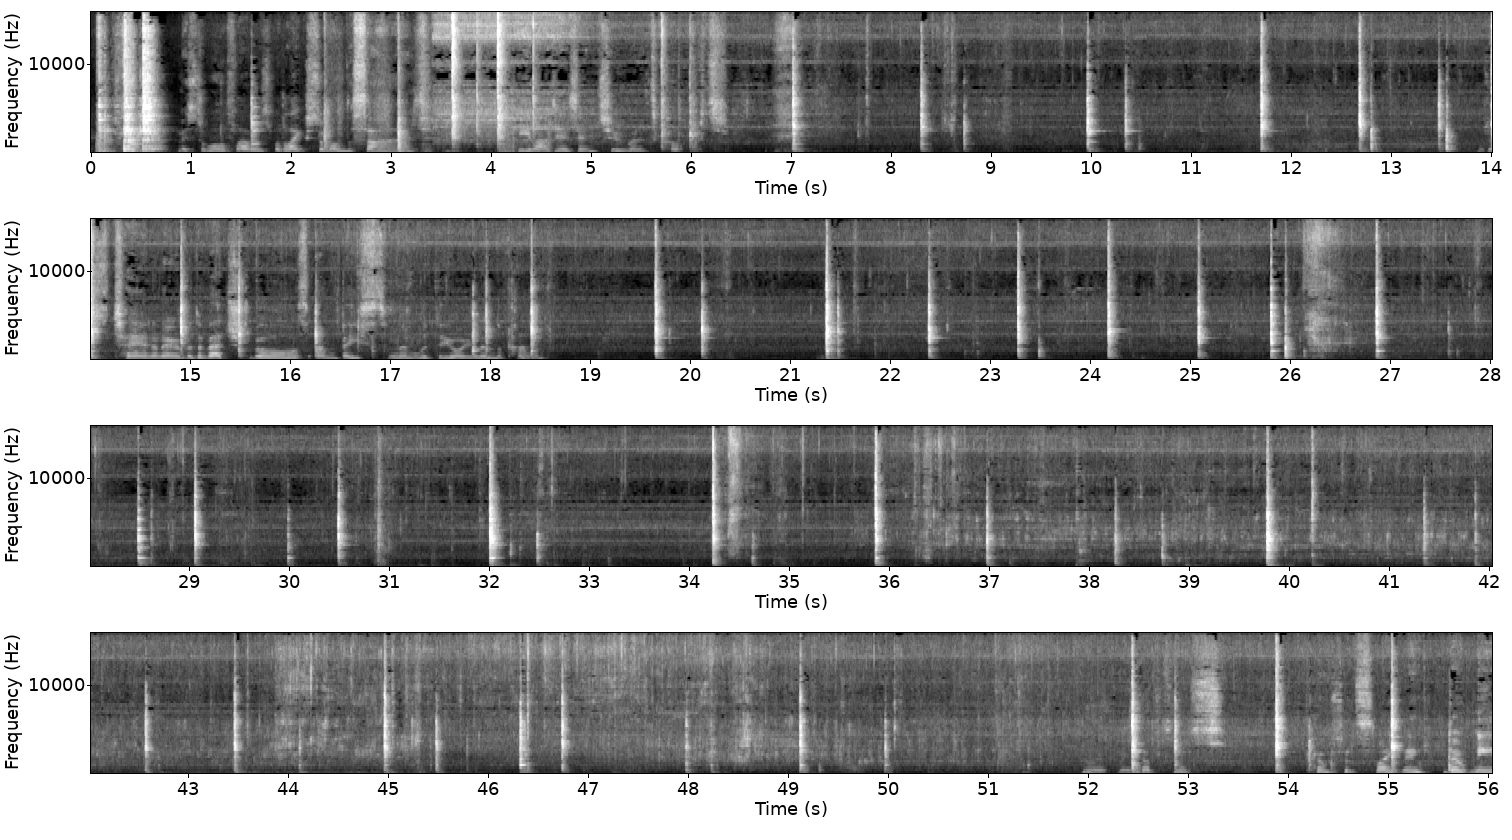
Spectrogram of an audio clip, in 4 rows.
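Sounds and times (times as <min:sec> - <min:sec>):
faint frying sizzle: 0:00.0 - 0:56.0.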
